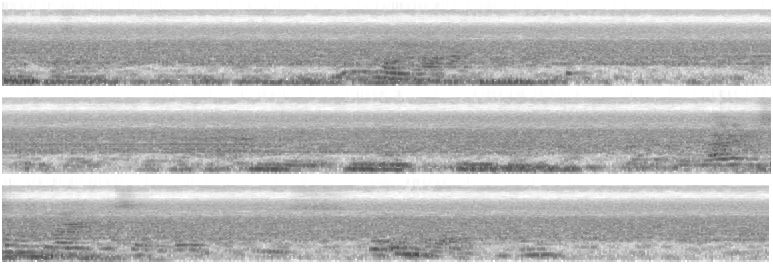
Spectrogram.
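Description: A woman talks with animation close by.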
